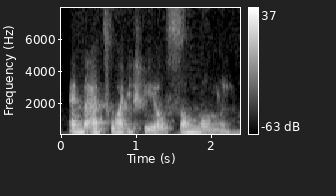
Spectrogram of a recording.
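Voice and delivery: ordinary talk, nothing marked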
